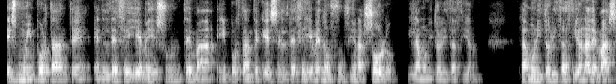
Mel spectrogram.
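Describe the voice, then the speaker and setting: A medium-pitched, slightly mellow male voice with a Spain Spanish accent walks through data center operations for a webinar. He's earnest, goes over his main points more than once, and drops in frequent "vale?" check-ins.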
